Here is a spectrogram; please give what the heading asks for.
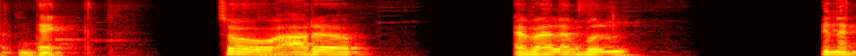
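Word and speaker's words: deque: But other data structures like DQ, that is actually should be pronounced as DEC, so are available in a collections, or you can use NumPy and pandas.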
